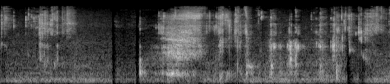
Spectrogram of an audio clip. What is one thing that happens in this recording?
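A man bites into a frozen ice pop with a crunch.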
